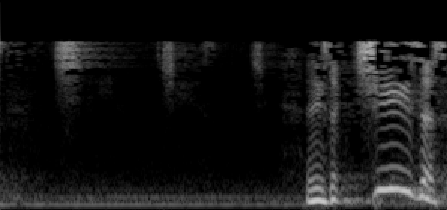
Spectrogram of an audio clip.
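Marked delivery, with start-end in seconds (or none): 0.0-1.8 barely audible, voiceless broken attempts; mute man struggling. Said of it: "starts like this". 2.3-3.0 high-pitched imitated breakthrough cry; getting louder. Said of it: "he gets louder and louder".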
